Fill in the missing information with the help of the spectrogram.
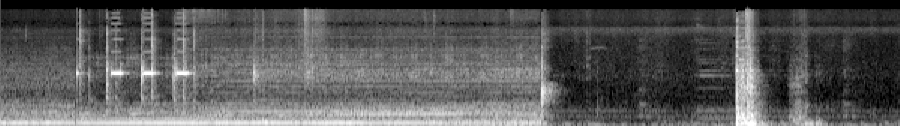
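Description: Microwave oven running with a steady low hum, a few short beeps about a second in. The hum cuts off about seven seconds in, and a sharp click follows near ten seconds.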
